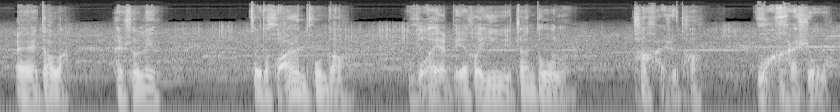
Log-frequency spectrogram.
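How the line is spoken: Gentle voice over phone. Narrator (Chinese): 话筒里传来吴婷温柔的声音

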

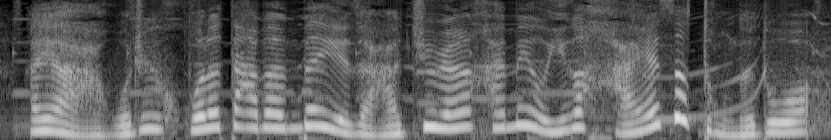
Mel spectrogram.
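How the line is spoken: Laughing man. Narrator (Chinese): 这男子……又大笑了起来，说

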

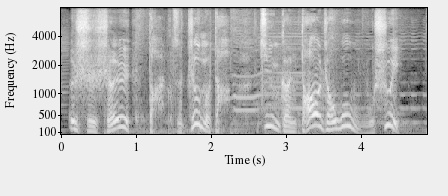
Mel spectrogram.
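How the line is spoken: Devil roaring. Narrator (Chinese): 魔鬼咆哮道

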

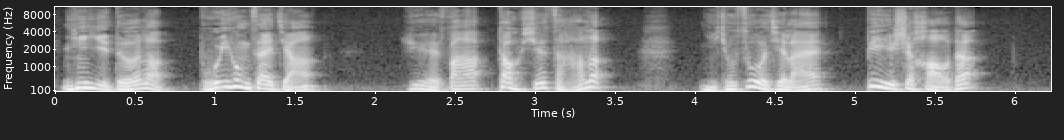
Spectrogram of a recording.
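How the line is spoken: Laughing heartily. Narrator (Chinese): 宝玉大笑道

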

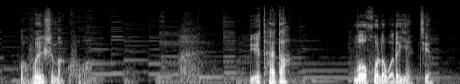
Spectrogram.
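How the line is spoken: Weary weathered voice. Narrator (Chinese): 乔治声音有些沧桑的解释道

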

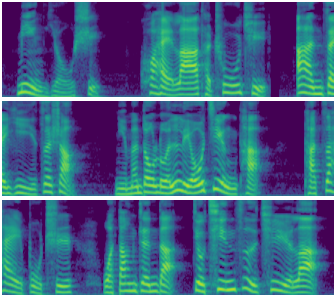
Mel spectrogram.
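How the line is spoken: Laughing. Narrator (Chinese): 贾母笑道

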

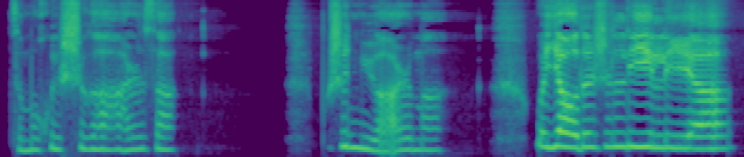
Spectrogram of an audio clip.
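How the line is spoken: Weak mother crying. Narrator (Chinese): 身体已经非常虚弱的妈妈还是哭出了声音

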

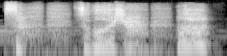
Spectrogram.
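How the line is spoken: Breathless. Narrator (Chinese): 外面一个人气喘吁吁的说道

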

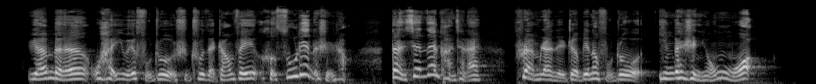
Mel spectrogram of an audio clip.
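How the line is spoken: Laughing heartily. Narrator (Chinese): 子豪哈哈笑着说道

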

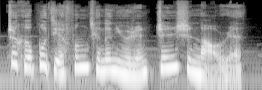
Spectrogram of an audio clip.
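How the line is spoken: Inner sigh. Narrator (Chinese): 我猜想他一定在心中仰天长叹

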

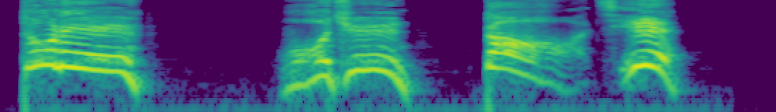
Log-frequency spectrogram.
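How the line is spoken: Shouting in unison. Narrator (Chinese): 众将齐声喊道

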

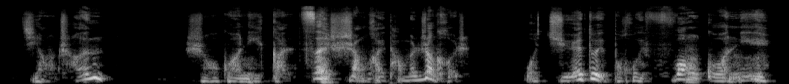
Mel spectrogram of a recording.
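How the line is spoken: Through gritted teeth. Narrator (Chinese): 他咬牙切齿的说道

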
